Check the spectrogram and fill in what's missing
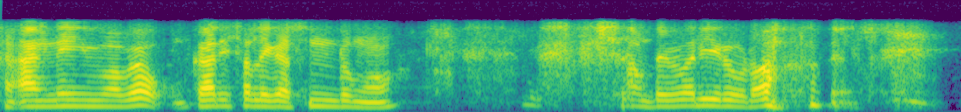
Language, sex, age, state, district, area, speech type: Bodo, male, 18-30, Assam, Kokrajhar, urban, conversation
